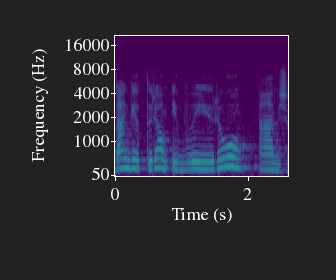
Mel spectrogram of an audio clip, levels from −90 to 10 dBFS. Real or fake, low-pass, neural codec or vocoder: real; 10.8 kHz; none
